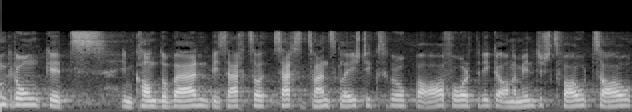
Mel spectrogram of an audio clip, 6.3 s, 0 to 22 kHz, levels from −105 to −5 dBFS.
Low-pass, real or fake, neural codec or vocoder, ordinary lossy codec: none; real; none; none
